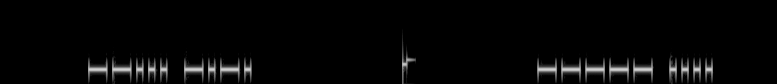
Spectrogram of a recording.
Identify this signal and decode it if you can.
Morse code, heard as a keyed tone, about 20 wpm, 690 Hz. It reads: 7C 0H
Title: Two Letter-Number Combinations - 20wpm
